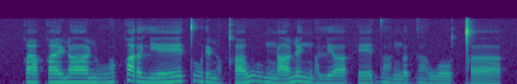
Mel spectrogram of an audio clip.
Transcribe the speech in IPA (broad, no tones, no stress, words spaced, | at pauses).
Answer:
qeqe ɳɐːɳo̤ qəɾəlʲeː t̪o̤ɾʲɐɳə̤qʰə wo̤ŋa ɳeŋa̤lʲɐːhe d̪a̤ŋə ɡa̤wo ǀɐ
